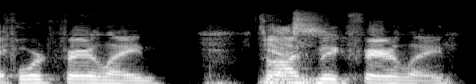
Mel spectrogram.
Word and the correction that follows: Todd McFarlane: Look, it's spelled A-N-E. So it's Todd McFarlane.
